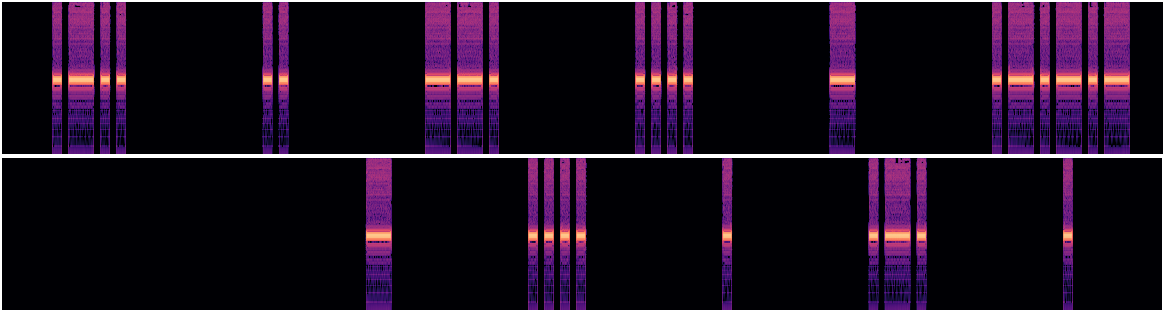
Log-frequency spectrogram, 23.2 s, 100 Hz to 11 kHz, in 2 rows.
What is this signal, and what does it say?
Morse code, heard as a keyed tone, about 15 wpm, spaced as for 5 wpm, 1000 Hz. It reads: LIGHT. THERE
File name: qotdfiles / 5wpm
